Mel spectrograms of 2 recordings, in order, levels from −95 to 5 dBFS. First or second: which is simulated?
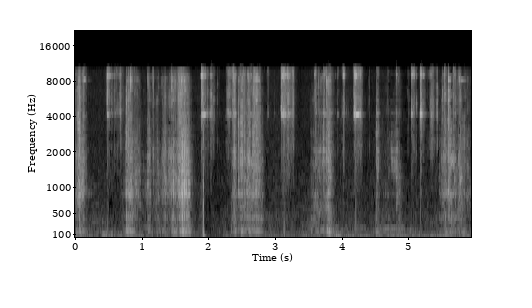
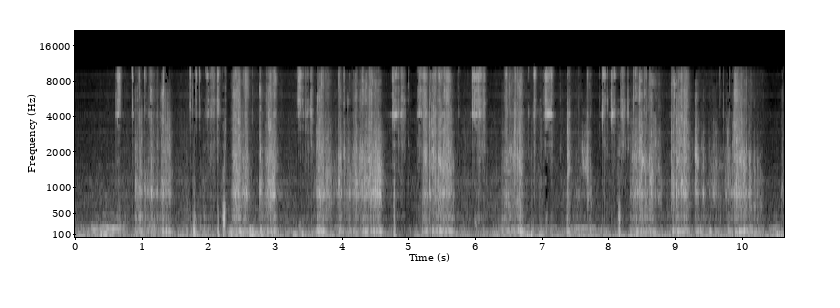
second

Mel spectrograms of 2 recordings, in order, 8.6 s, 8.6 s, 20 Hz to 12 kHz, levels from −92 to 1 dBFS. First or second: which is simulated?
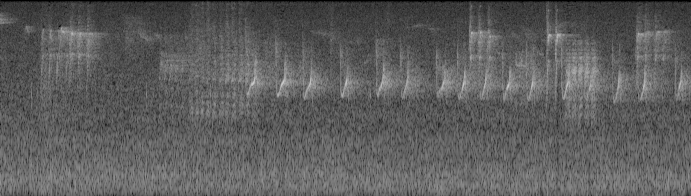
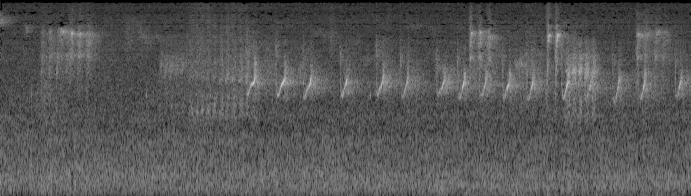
second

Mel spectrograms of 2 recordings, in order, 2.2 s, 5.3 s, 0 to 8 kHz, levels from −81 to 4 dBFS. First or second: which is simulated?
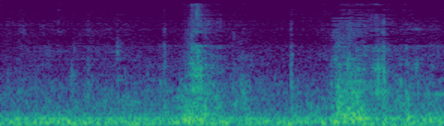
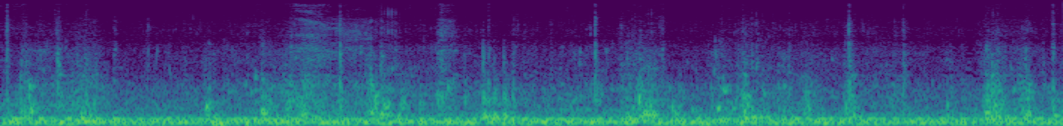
first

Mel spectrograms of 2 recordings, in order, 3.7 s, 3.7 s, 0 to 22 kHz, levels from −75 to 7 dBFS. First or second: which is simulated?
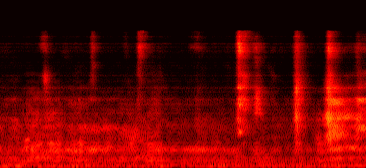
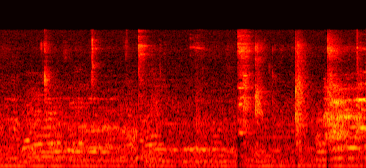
first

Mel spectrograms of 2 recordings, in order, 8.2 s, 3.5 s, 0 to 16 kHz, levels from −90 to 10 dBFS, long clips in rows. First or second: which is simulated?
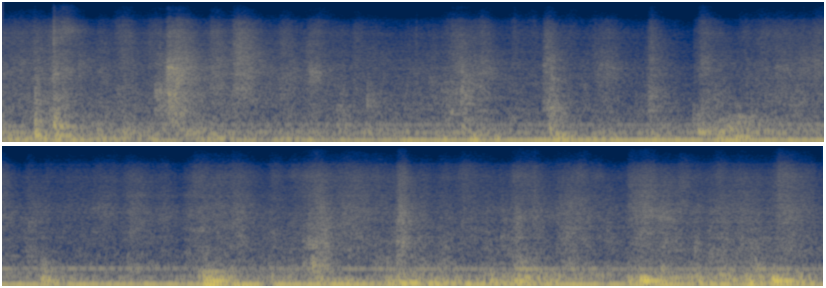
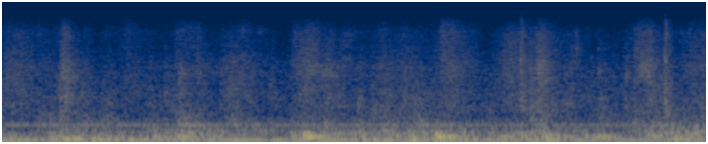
first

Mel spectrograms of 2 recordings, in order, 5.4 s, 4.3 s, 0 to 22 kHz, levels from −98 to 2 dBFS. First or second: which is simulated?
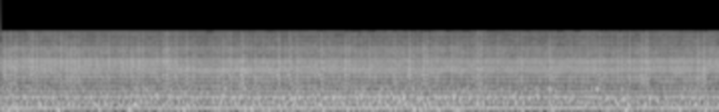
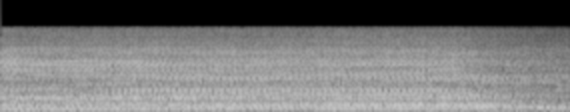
first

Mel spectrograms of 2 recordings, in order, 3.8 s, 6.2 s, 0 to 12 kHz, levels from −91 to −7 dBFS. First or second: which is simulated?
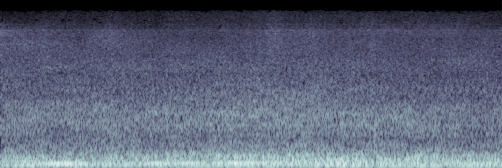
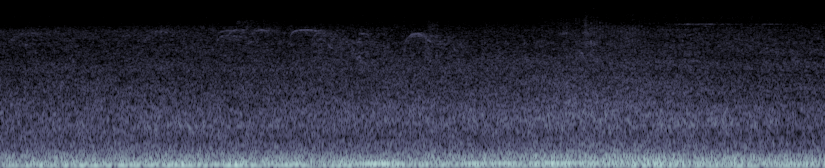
first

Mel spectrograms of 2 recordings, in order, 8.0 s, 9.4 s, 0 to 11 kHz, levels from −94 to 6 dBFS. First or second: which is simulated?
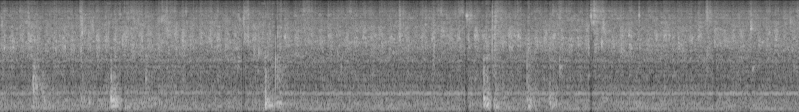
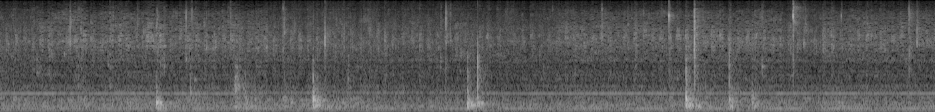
first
